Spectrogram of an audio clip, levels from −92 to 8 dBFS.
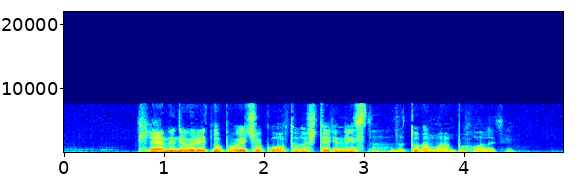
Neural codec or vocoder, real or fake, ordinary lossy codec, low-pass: codec, 32 kHz, 1.9 kbps, SNAC; fake; AAC, 24 kbps; 14.4 kHz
